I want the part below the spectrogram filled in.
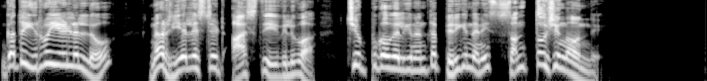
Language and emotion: Telugu, happy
